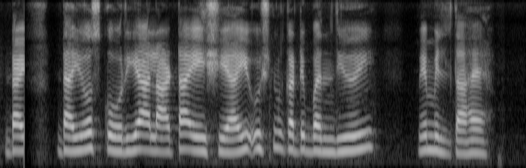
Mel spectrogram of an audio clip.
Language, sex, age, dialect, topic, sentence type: Hindi, female, 25-30, Hindustani Malvi Khadi Boli, agriculture, statement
